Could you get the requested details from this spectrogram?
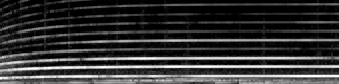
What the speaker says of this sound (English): the siren does not shut up until you press a button on it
